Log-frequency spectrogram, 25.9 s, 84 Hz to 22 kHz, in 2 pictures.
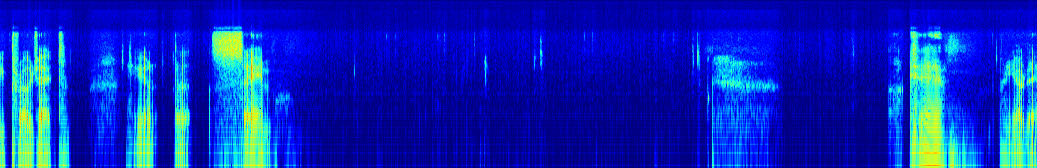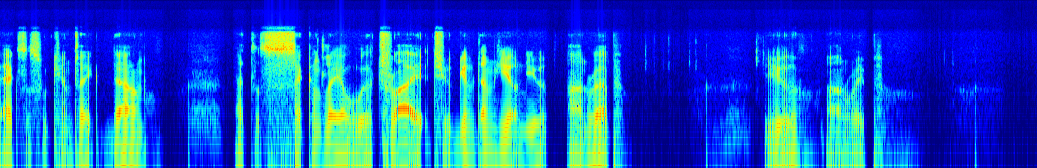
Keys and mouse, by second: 0.8 Tab, 1.8 Tab, 2.2 Tab, 3.2 Tab, 4.9-7.9 drag, 6.8 u, 8.8 Tab, 13.6-16.1 drag, 17.0-18.7 drag, 19.5 right click, 20.6 Tab, 21.1 a, 21.3 a, 21.7 a, 22.5 u, 25.0 Tab.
